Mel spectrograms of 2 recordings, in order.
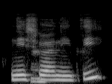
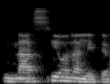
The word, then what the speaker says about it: nationalité: Quelle est ta nationalité? নাসিওনালিতে বলেন। Nationalité. আমার মনে হয় ফ্রেঞ্চ Quelle এটা আরো বেশি ভালো করে উচ্চারণ করে।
